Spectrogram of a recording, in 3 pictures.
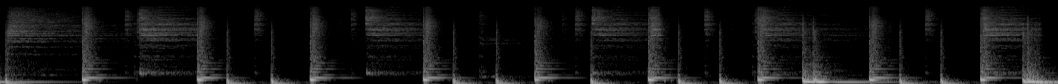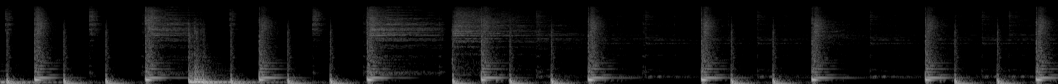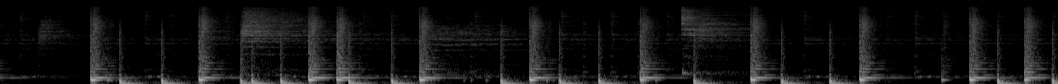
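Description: Simmons SD1250 electronic drum kit playing its heavy rock drum preset, heard direct from the module with no EQ: a steady kick, snare and hi-hat groove with cymbals, and a run of deep tom hits about eight to thirteen seconds in.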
